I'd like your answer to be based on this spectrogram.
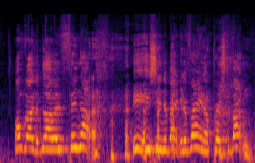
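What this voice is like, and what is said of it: Bad English accent, Don Cheadle impression. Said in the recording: “Like Don Cheadle in that shitty English accent ... It's the worst English accent I've ever seen.”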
